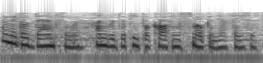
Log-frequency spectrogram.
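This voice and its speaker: Through noisy, narrow-band 1940s radio audio, a woman in her thirties voices a lonely thirty-year-old who is shy, anxious and judgmental, in a brittle, fretful period drama style. She sounds bitter and fretful, her lowish voice fairly even and quick, close to how she'd normally speak.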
